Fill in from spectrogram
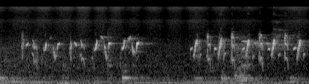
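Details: Sooty-headed bulbul, a reluctant singer lured into answering, gives quick bubbly chirped phrases, clustered twittering notes repeating rapidly in two bursts separated by a short pause.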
